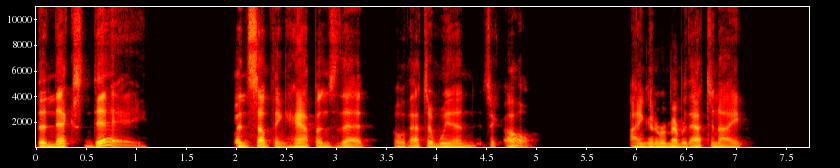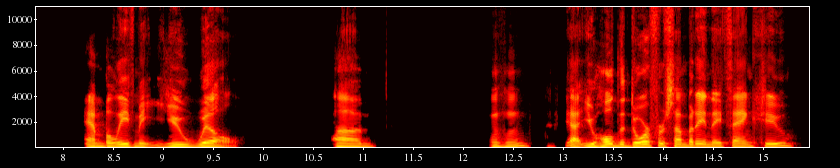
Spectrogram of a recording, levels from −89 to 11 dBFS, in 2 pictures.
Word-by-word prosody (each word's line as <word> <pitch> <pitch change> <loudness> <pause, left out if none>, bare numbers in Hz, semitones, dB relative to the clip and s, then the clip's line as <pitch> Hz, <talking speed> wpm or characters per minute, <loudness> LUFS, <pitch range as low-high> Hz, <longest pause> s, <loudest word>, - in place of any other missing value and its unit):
the 140 - +4
next 165 -2 +1
day, 120 +3 +3 0.9
when 150 -2 +1
something 150 +4 +2
happens 130 0 0
that, 115 -1 -2 0.2
"Oh, 120 -4 -6
that's 160 +8 -3
a - - +2
win," 125 +2 -3
it's 155 - -15
like, 155 - -10
"Oh, - - -3 0.9
I 125 - -2
ain't 120 - -1
gonna 120 0 +1
remember 125 -1 +1
that 120 +2 0
tonight." 110 +4 -4 1.1
And 130 -2 +1
believe 140 +3 +2
me, 120 -1 -1
you 115 +5 0
will. 135 -1 +1 1.0
Um 120 -5 0 1.2
Mhm, 150 +4 -5 0.3
yeah, 150 - +3
you 160 +2 +1
hold 170 +4 +4
the 155 - +1
door 145 +5 +4
for 180 +2 -2
somebody 165 +1 +2
and 150 - -4
they 145 - +1
thank 140 +1 -2
you. 170 +1 -1
135 Hz, 145 wpm, -23 LUFS, 120-155 Hz, 1.2 s, the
